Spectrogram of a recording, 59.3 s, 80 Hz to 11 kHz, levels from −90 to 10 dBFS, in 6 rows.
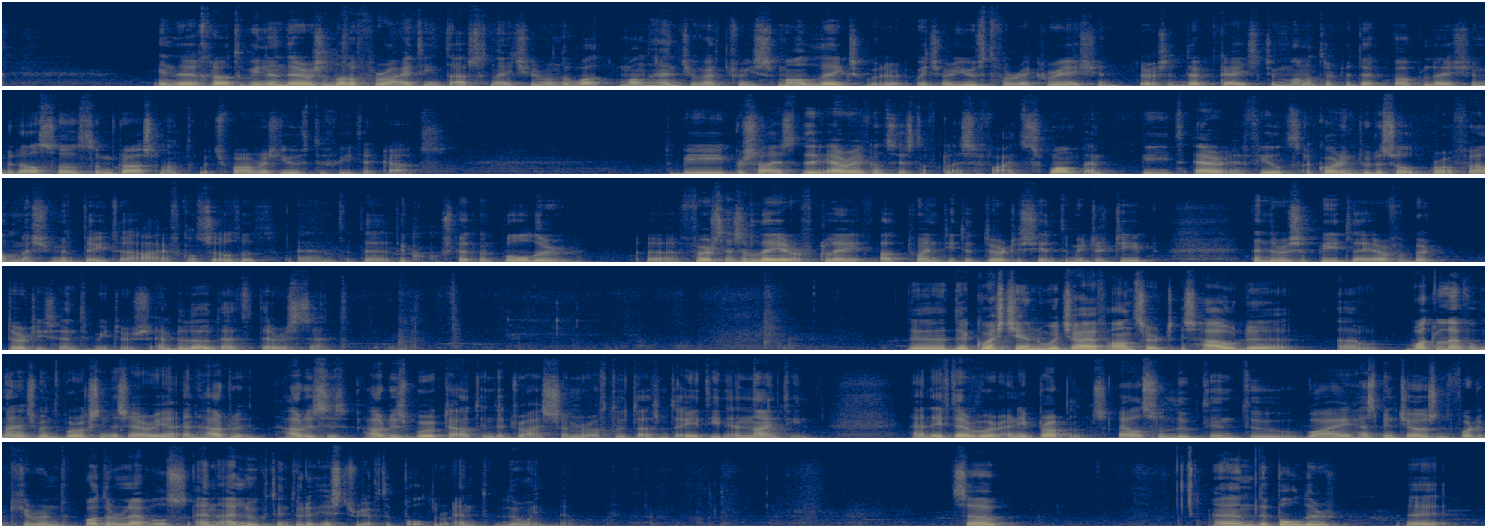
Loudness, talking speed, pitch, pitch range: -35 LUFS, 185 wpm, 115 Hz, 110-130 Hz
